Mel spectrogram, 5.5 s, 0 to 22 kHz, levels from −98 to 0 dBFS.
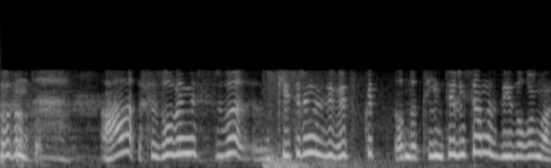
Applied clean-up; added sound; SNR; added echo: none; Boom; 18 dB; reverberation time 0.3 s.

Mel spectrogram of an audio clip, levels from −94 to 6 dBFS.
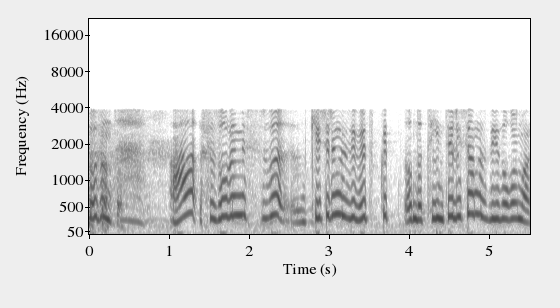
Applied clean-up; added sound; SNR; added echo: none; none; none; none.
